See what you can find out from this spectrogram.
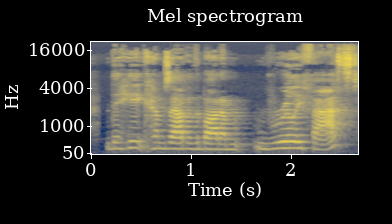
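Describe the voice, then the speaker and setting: At a moderate pace, a woman talks at medium pitch with fairly even intonation over noticeable background noise. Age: 60s. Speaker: soap maker. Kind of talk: tutorial. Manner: casual, conversational.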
